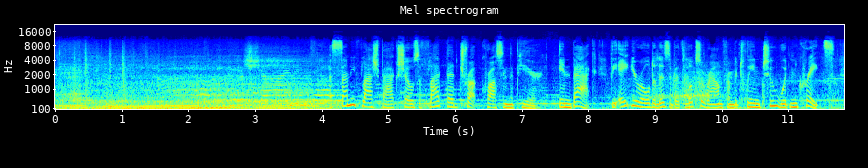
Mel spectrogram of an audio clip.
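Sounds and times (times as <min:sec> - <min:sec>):
Land Rover engine roaring while smashing through a gate and speeding down a pier: 0:00.0 - 0:11.8
speech: 0:04.3 - 0:11.8.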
